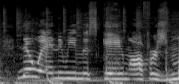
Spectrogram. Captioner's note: none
